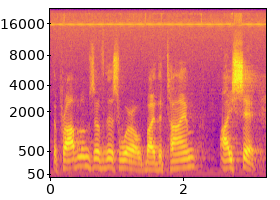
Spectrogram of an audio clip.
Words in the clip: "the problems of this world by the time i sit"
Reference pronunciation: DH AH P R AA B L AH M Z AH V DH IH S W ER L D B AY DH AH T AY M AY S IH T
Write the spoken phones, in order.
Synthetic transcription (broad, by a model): DH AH P R AA B L AH M Z AH V DH IH S W ER L D B AY DH AH T AY M AY S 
